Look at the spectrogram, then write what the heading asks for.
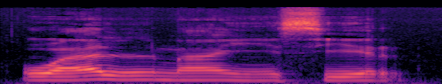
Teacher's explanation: So ra ketika wasal dan juga ketika waqaf dibaca dengan sifat tarkik nipis, tak berubah. So kalau sambung, wal maisiri, ri nipis, bukannya ri, wal maisiri kul, ketika wasal.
